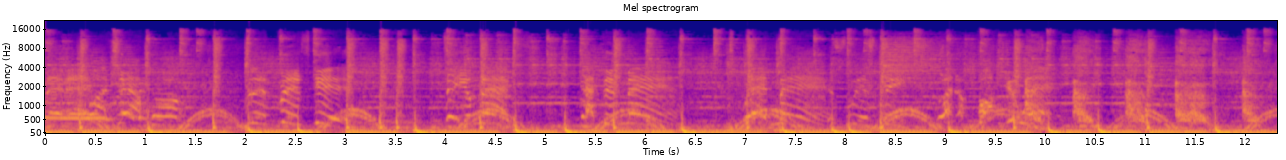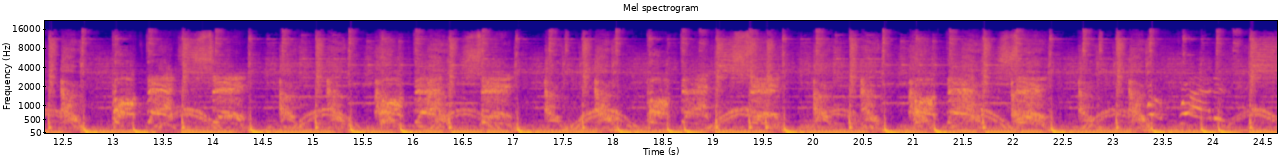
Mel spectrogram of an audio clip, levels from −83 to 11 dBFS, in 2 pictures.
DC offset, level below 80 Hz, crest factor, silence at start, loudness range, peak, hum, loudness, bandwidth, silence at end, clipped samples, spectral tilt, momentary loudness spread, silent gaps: under 0.1%; -12 dBFS; 10 dB; 0 s; 1 LU; 0 dBFS; none; -11 LUFS; 17 kHz; 0 s; under 0.1%; -4 dB/octave; 3 LU; none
